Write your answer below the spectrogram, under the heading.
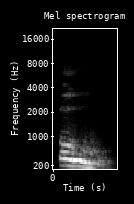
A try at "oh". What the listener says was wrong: No, not ooh. It's not like ooh like goose. It's oh, oh. See my mouth shape. Oh.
